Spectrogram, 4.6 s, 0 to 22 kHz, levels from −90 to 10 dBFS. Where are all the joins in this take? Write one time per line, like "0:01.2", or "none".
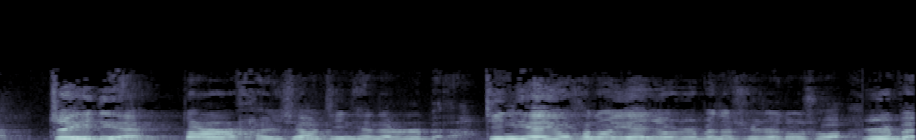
none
